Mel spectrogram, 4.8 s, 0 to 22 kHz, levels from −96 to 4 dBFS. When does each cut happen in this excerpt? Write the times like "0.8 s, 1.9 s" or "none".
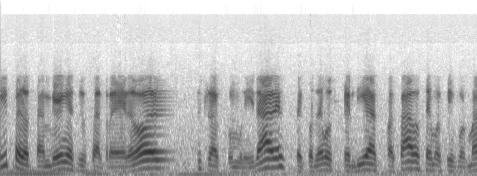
1.8 s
